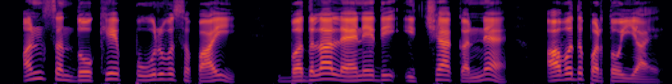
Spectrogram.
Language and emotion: Dogri, neutral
